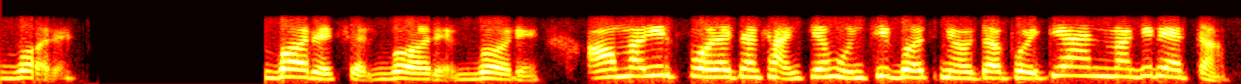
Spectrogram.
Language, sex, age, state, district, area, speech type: Goan Konkani, female, 18-30, Goa, Tiswadi, rural, conversation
